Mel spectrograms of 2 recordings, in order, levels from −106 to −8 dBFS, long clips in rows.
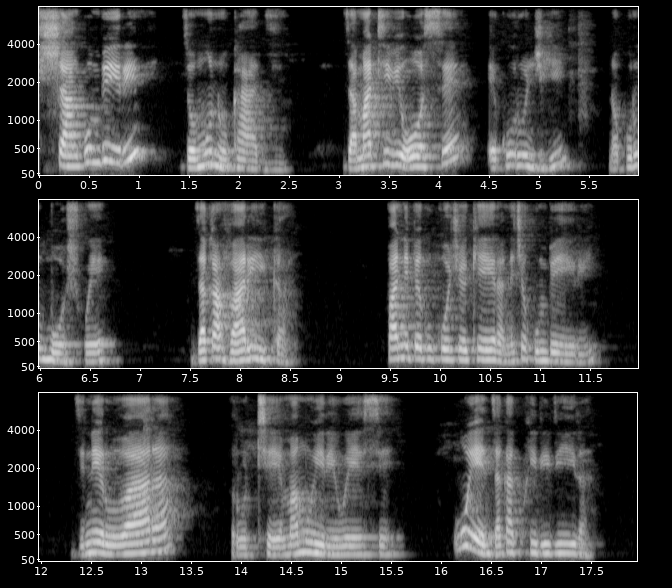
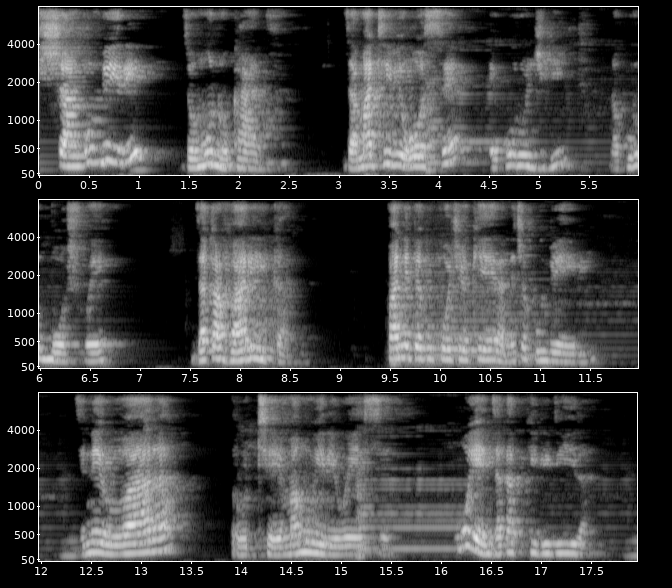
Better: first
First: none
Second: noise reduction (classical method WPE with log-MMSE)

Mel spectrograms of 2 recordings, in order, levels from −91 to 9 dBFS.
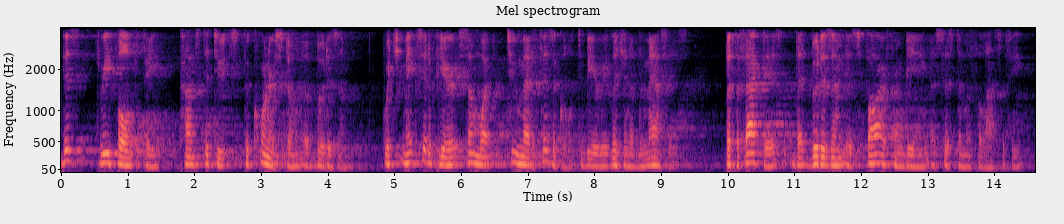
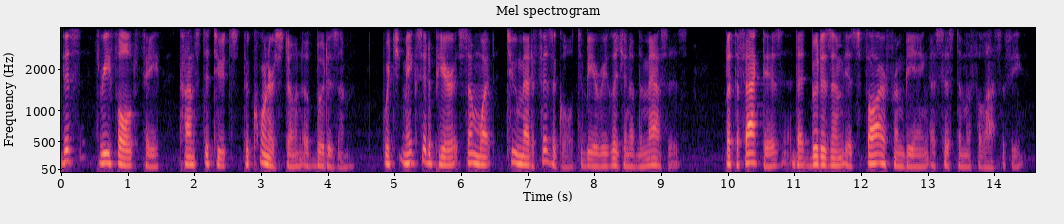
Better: second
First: room echo; dies away in 1.7 s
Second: none

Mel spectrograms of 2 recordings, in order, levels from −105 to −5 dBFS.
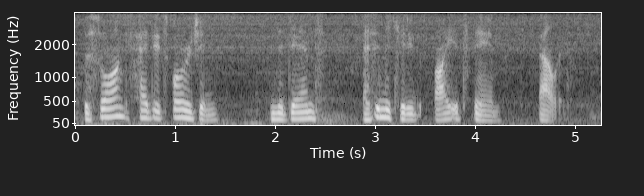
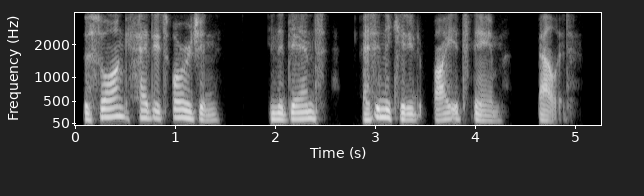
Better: second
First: background sound (Water tap, faucet); 20 dB below the speech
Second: none

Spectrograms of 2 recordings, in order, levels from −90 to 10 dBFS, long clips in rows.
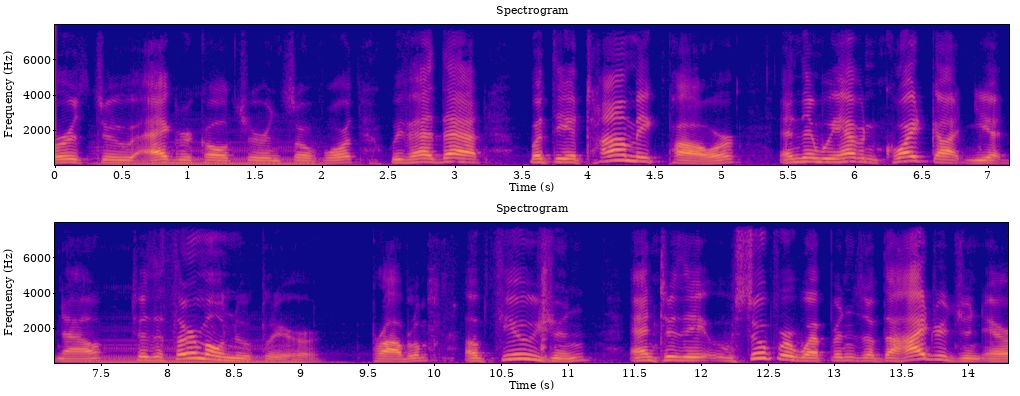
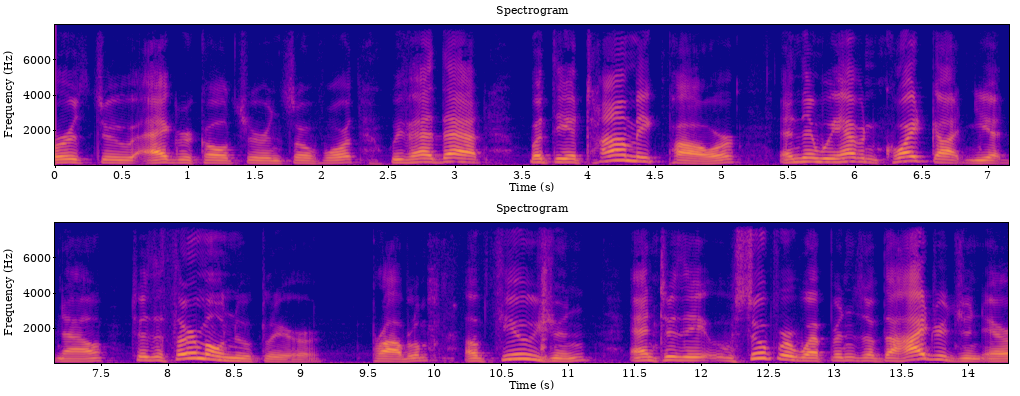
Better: second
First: background sound (Bowed string instrument); 14 dB below the speech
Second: none

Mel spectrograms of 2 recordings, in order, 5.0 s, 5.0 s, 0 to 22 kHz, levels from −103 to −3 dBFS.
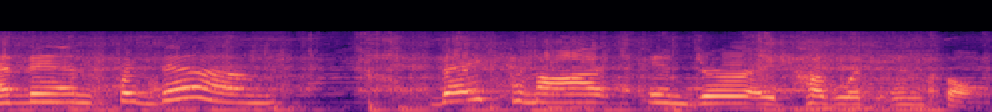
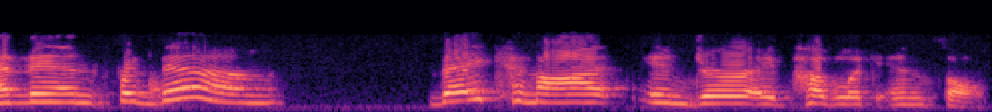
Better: second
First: background sound (Domestic sounds, home sounds); 13 dB below the speech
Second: none

